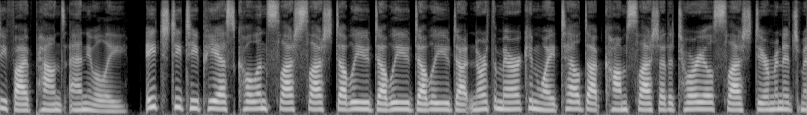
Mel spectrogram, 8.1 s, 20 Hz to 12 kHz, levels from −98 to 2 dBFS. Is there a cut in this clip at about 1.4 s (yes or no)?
no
